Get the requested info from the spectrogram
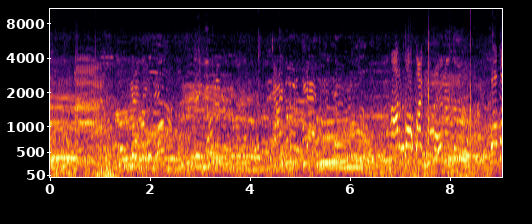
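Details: Young Sahiwal bulls calling at a busy cattle market in Bangladesh, 2 August 2024, during sales of quality calves; repeated lowing moos, some short and some drawn out, sound amid men bargaining and crowd noise.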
